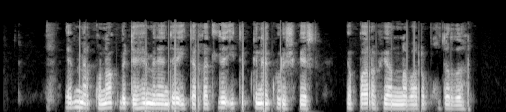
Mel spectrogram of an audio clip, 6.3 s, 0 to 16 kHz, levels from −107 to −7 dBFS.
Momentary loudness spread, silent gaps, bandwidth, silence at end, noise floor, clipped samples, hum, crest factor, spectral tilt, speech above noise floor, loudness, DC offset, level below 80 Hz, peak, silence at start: 10 LU; none; 7.6 kHz; 0.45 s; -67 dBFS; under 0.1%; none; 16 dB; -6 dB/octave; 52 dB; -16 LUFS; under 0.1%; -50 dBFS; -2 dBFS; 0.8 s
